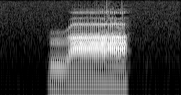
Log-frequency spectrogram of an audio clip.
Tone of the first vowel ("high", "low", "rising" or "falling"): high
